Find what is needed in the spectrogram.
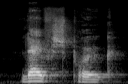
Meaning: motto (personal motto, rather than heraldic)
- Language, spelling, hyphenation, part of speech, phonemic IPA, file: Dutch, lijfspreuk, lijf‧spreuk, noun, /ˈlɛi̯f.sprøːk/, Nl-lijfspreuk.ogg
